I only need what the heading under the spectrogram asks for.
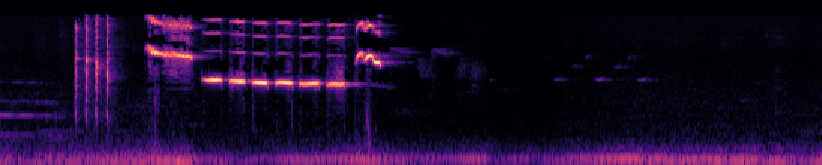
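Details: Tledekan gunung in flute-like nyuling song: quick high chirps lead into a run of about eight clipped, level whistled notes, closing with a shrill high note, then quiet with a low hum.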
